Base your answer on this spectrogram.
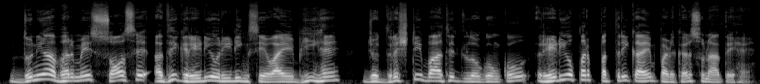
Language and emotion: Hindi, neutral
